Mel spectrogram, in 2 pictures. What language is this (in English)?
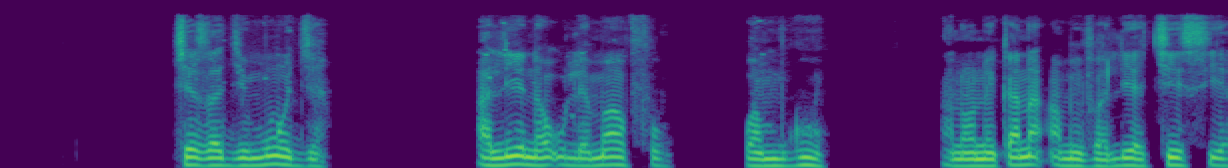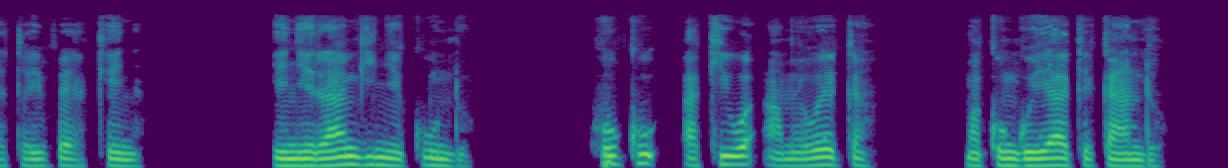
Swahili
